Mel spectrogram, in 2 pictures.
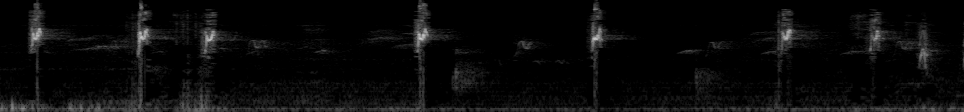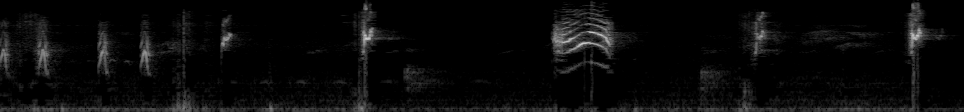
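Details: Female common iora call meant to arouse male birds kept for song contests and to lure wild males: a steady run of sharp, high chips, some quick descending notes, and one loud, harsh rasping burst near the end.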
